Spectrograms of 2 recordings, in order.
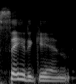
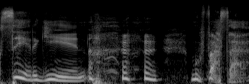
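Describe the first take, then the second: First: Said in the usual way. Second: Laughing quote. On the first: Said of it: "But of course". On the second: Retold or imitated. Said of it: "in Lion King where they're like".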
